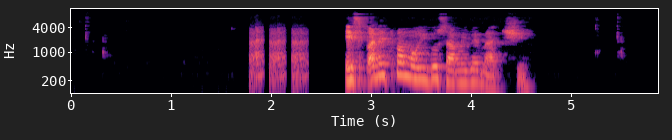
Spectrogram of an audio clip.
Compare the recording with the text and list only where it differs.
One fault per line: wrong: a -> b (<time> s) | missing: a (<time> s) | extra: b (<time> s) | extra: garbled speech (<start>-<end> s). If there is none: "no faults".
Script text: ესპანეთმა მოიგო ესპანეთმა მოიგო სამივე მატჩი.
missing: ესპანეთმა მოიგო (3.7 s)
